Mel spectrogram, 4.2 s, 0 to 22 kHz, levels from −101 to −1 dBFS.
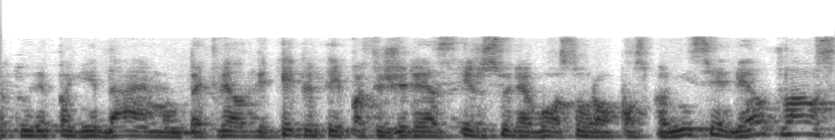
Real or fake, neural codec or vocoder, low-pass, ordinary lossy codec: real; none; 7.2 kHz; AAC, 48 kbps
